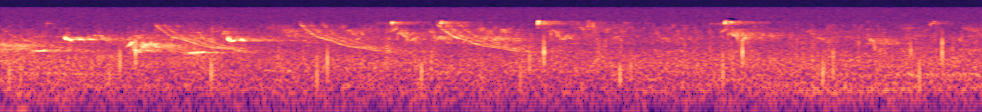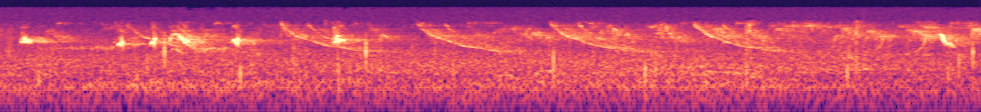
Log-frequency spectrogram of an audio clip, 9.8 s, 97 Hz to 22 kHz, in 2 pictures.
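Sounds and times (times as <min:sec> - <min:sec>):
many different birds singing and chirping in springtime in Houston Texas: 0:00.0 - 0:09.8.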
